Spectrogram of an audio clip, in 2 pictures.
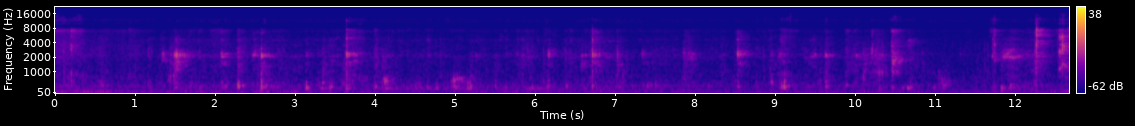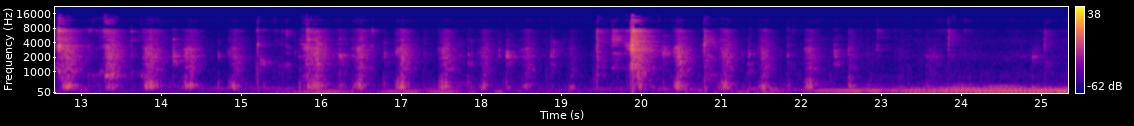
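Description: Close-miked chewing of a turkey sandwich, soft sparse mouth sounds. About halfway through come loud, crisp crunches of veggie chips being chewed, with a low hum near the end.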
